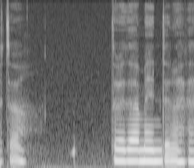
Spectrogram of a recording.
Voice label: "mynd", Welsh

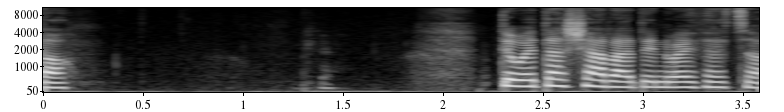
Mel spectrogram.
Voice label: "siarad", Welsh

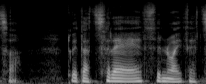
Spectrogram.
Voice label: "treth", Welsh

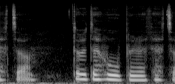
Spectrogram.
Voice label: "hwb", Welsh

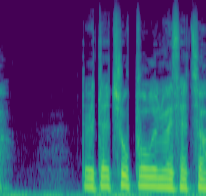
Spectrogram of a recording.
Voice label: "trwbl", Welsh

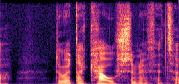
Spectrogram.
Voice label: "caws", welsh

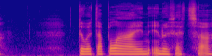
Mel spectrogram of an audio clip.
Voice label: "blaen", Welsh

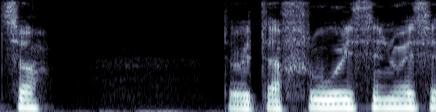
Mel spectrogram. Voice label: "ffrwyth", Welsh

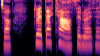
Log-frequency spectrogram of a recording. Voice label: "cath", Welsh

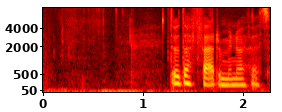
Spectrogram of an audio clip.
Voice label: "fferm", Welsh

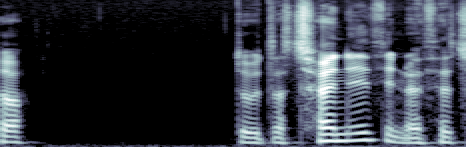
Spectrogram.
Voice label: "trennydd", Welsh

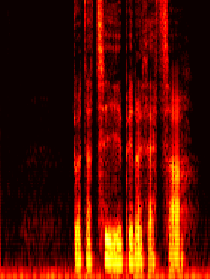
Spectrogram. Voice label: "tyb", Welsh

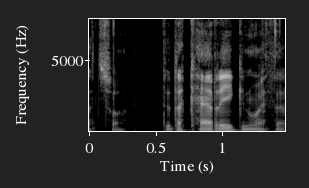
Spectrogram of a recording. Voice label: "cerrig", Welsh

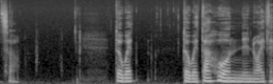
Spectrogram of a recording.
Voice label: "hwn", Welsh

